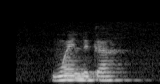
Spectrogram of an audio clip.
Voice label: "wẽnega", Moore

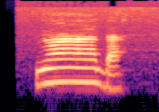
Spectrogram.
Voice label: "yõaada", moore

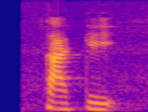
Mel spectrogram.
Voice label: "take", moore

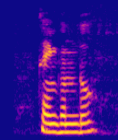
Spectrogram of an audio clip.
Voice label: "tẽngendo", Moore

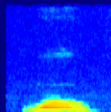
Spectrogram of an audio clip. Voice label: "woo", moore

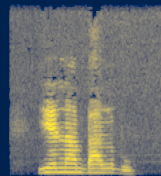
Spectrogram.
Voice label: "yellã balbo", moore

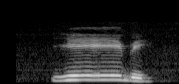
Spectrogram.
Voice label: "yeebe", moore

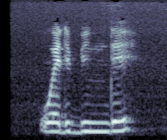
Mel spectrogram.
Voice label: "wed-bɩnde", moore

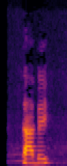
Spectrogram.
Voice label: "tabe", moore; march over several times

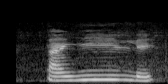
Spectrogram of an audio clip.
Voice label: "tãn-yɩɩle", moore

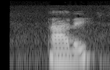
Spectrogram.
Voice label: "tare", moore

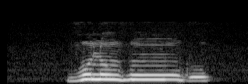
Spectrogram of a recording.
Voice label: "vũlunvũugu", moore; mud-wasp

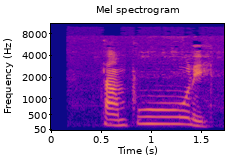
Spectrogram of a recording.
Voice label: "tãmpʋʋre", moore

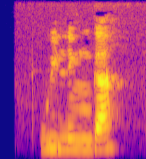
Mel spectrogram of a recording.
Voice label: "wilinga", Moore

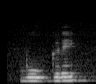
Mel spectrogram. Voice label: "bʋgre", Moore; fortune telling

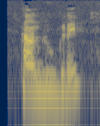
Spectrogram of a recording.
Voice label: "tãn-lʋgre", moore

